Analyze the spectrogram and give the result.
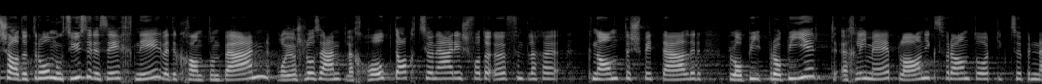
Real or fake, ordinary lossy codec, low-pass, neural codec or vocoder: real; none; 9.9 kHz; none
